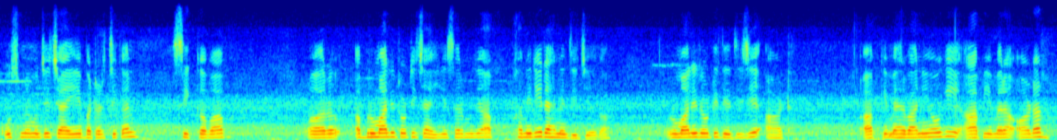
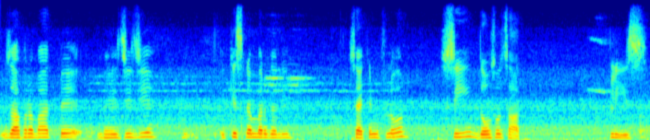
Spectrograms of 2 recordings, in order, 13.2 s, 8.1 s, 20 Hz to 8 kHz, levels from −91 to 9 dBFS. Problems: constant background noise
